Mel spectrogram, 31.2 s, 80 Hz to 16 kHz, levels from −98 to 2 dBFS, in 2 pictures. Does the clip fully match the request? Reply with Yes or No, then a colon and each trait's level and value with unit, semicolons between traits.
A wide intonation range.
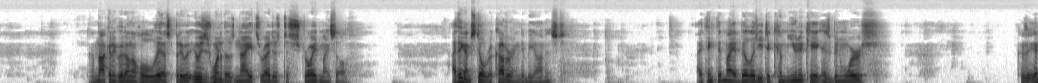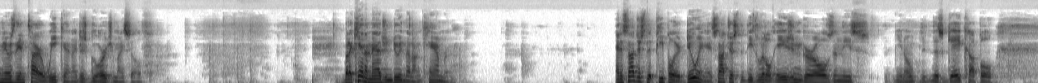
No: average, 3.5 semitones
